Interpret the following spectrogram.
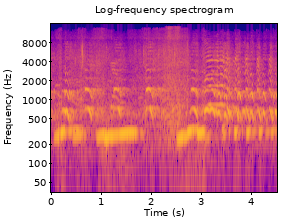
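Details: Gibbons singing in captivity at the Doué-la-Fontaine zoo, France, 2010: repeated rising whooping hoots, some overlapping, with higher swooping calls layered on top and building toward the end.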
